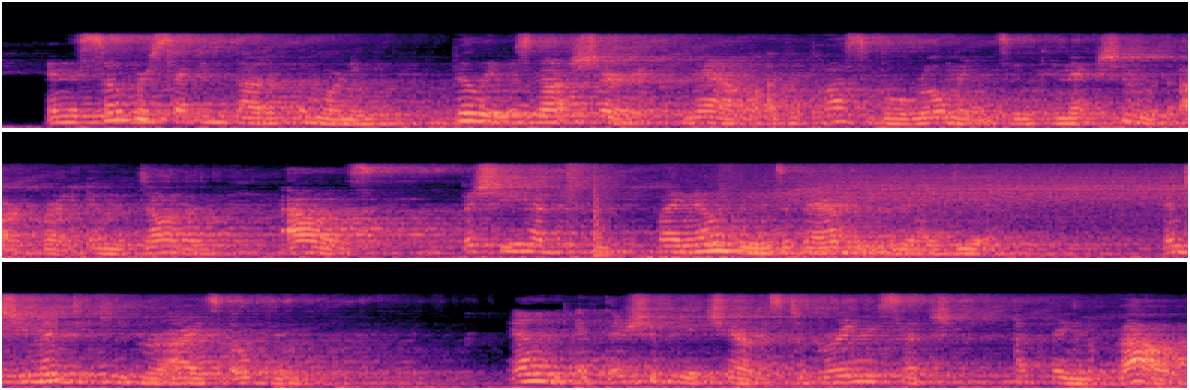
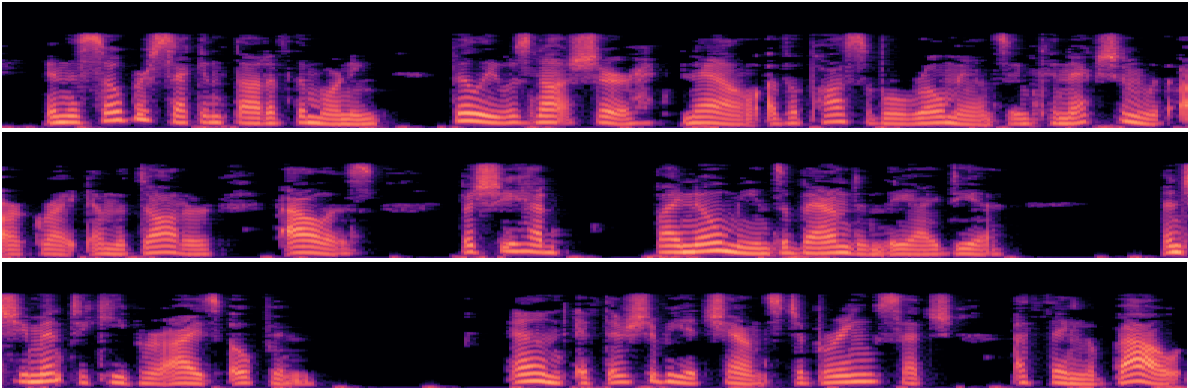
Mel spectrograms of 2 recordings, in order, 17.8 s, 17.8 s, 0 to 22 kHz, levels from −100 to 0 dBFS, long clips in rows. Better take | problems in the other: second | background sound (Sawing); 12 dB below the speech // room echo; dies away in 2.7 s

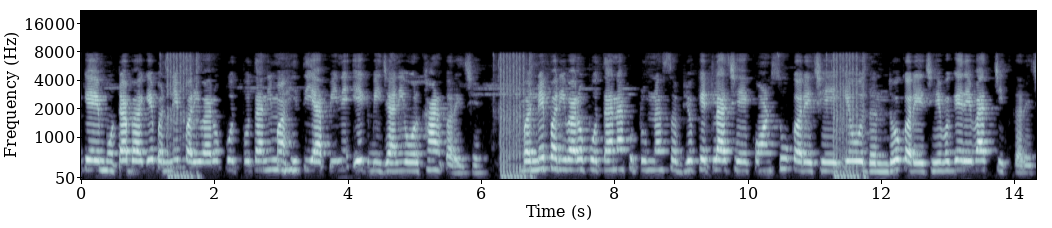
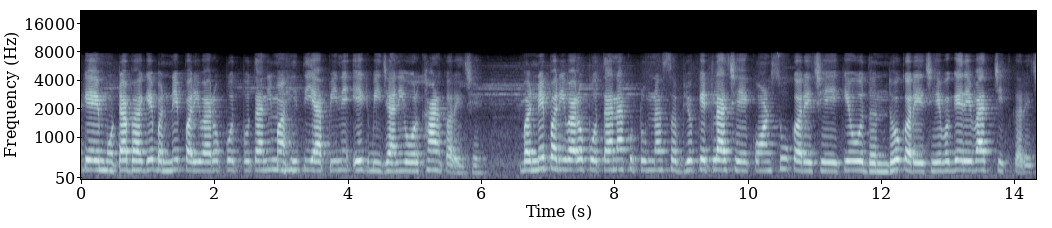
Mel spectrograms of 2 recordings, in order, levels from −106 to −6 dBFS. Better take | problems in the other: second | noise reduction (classical method Wiener filter)

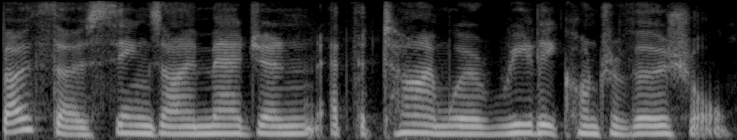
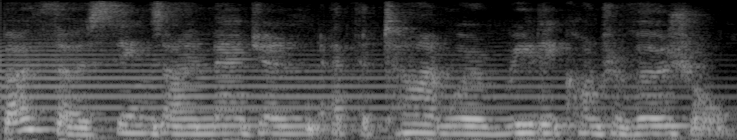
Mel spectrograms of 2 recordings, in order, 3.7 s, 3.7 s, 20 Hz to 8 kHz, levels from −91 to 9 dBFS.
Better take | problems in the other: first | background sound (Trumpet); 13 dB below the speech // room echo; dies away in 0.3 s

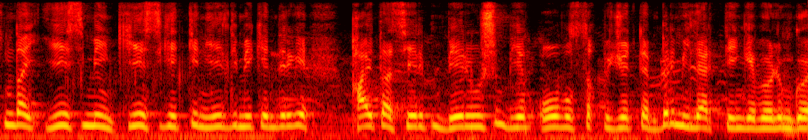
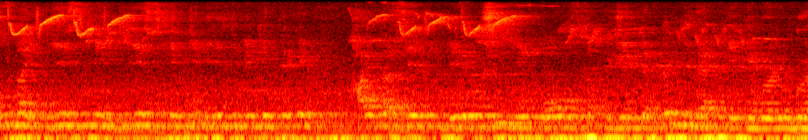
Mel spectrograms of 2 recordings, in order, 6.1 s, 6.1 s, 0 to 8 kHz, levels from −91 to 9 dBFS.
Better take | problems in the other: first | background sound (Bird vocalization, bird call, bird song); 3 dB above the speech // room echo; dies away in 1 s

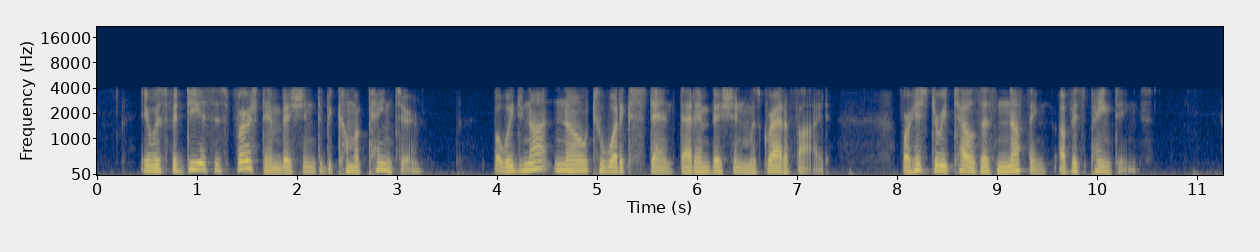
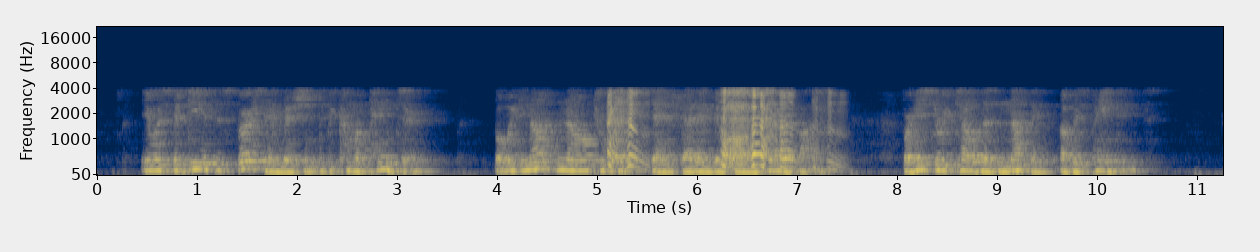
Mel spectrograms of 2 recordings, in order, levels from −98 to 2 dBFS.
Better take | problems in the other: first | background sound (Cough); 1 dB below the speech // room echo; dies away in 0.6 s

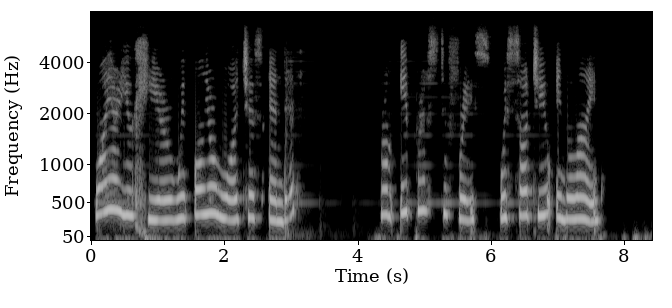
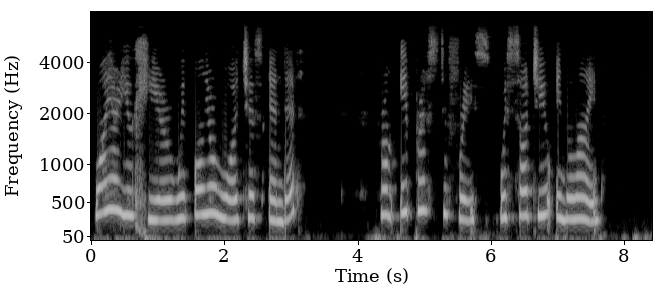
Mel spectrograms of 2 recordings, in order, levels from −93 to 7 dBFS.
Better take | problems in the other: second | noise reduction (neural mask model DeepFilterNet 3)

